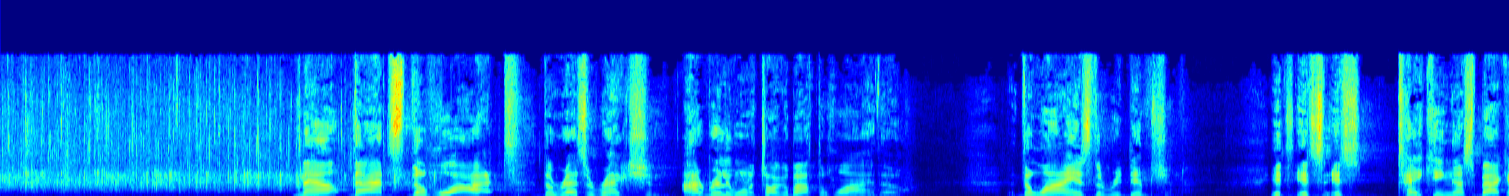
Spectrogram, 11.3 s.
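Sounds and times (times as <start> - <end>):
audience clapping hands: 0.0 - 3.9
speech: 2.2 - 6.9, 7.6 - 8.9, 9.5 - 11.3.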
